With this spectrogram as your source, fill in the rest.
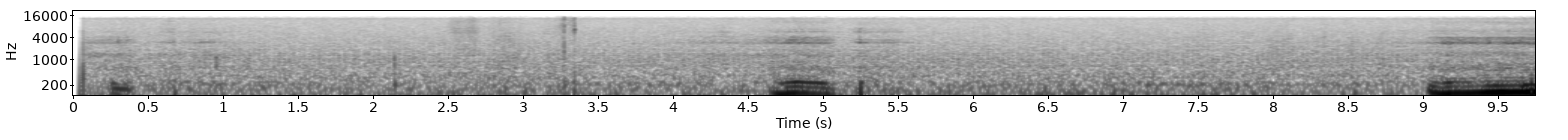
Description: snoring Zena /pitbull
